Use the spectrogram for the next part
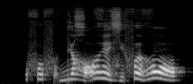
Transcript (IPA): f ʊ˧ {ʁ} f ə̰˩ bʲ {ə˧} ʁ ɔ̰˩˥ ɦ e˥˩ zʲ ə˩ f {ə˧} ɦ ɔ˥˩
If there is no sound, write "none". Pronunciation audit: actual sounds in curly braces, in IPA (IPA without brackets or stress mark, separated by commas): none, ɯ˧, ə˥˩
